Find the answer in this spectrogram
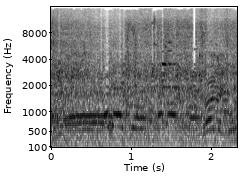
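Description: Loud, steady roar of a tsunami surge rushing through the harbour, with a drawn-out voice calling out over it in the first second.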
